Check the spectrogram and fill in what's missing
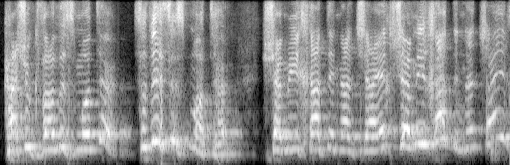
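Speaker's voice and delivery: high, loud, breezy mock ruling; mock obvious ruling. Rebbe voicing how they should have ruled, high and loud. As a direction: toss it off as totally obvious. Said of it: "Why don't they just say".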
